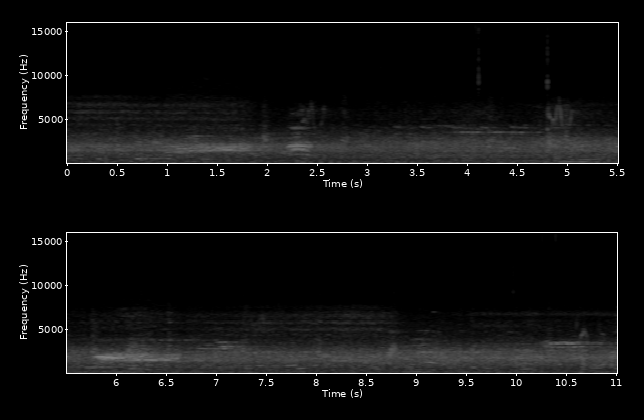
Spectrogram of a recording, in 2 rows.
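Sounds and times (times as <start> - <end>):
faint background noise: 0.0 - 11.0
crows cawing: 1.0 - 2.5, 5.8 - 6.7.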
